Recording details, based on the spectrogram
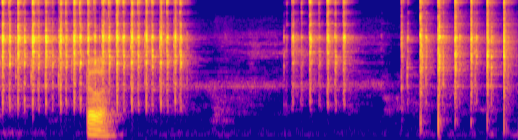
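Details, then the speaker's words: Honda Beat FI eSP eco CVT clutch plate removed and rocked by hand: loose, bright metallic jingling in quick bursts because the plate's mounting holes are worn loose; cause of CVT jingling noise, plate to be replaced with new. "kalau kita goyangkan pakai tangan tuh bunyi teman-teman karena platnya ini lubang-lubangnya sudah longgar jadi menyebabkan goyang Goblak gitu teman-teman"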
